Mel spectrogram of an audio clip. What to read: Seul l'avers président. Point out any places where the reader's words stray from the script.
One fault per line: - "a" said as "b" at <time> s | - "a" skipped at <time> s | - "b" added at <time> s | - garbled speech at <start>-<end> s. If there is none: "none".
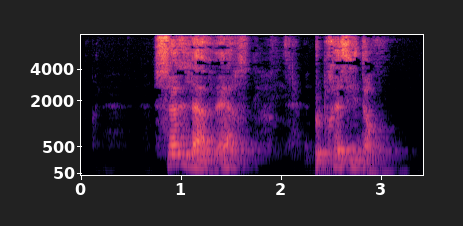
none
